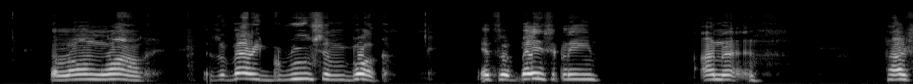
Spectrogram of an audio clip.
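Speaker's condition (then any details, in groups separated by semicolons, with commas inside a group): Cerebral palsy; types with right index finger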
